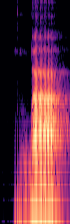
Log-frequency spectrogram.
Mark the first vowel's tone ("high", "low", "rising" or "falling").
low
